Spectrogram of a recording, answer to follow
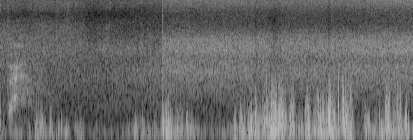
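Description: Wind buffeting a phone's microphone, with rustling and handling crackle in irregular gusts. It is softer at first and grows louder about a second and a half in.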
